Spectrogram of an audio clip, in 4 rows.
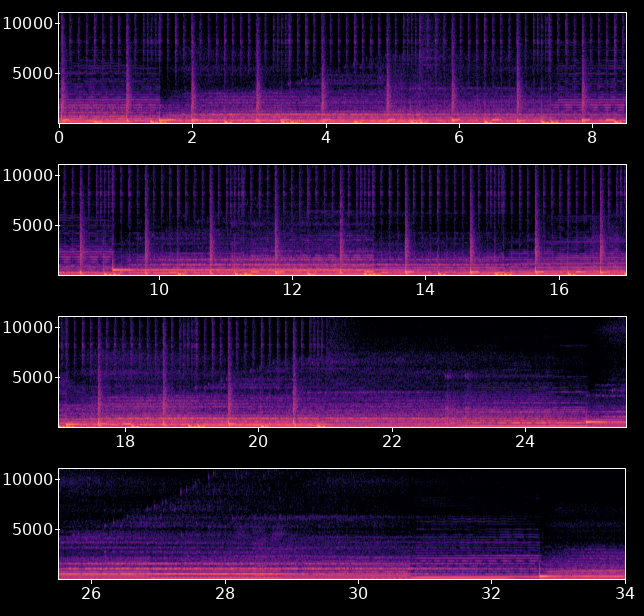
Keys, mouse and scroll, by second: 2.5 s, 4.3-22.8 middle drag, 5.2 KP_7, 6.3-7.7 scroll down 2, 10.0 s, 14.7 g, 19.8 KP_3, 22.8-34.0 drag, 30.4-30.8 scroll up 2, 31.9 shift+middle click.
